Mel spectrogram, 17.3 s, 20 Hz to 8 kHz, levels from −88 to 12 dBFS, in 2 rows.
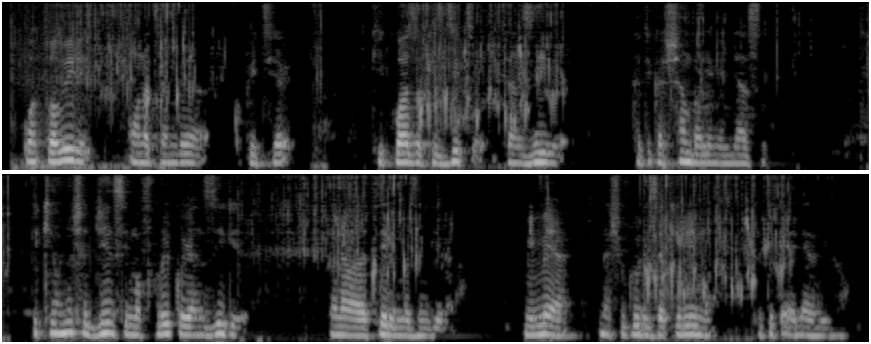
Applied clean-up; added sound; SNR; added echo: classical method spectral subtraction.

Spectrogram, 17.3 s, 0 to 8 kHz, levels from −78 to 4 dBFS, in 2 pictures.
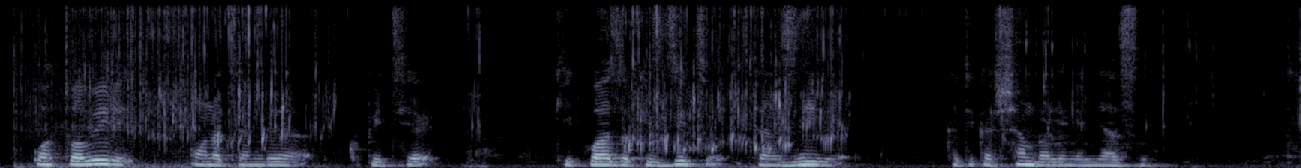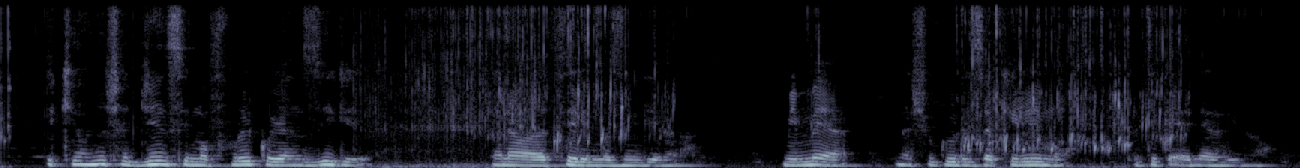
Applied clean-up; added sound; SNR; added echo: none; Liquid; 16 dB; none.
